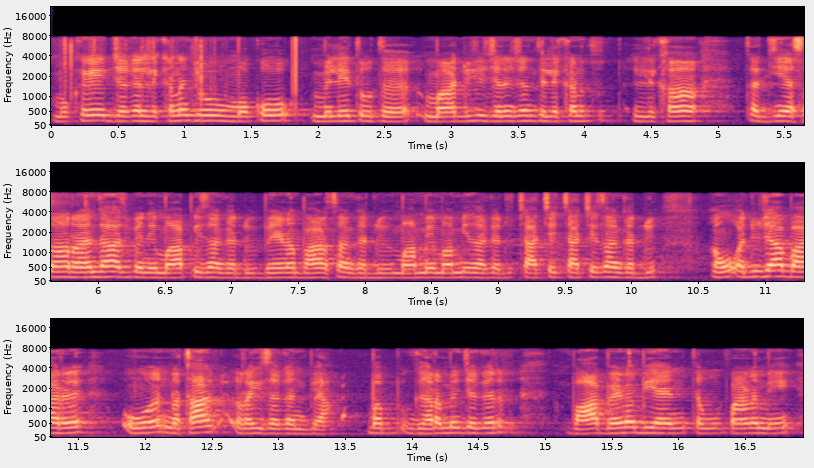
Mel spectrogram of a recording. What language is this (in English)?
Sindhi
